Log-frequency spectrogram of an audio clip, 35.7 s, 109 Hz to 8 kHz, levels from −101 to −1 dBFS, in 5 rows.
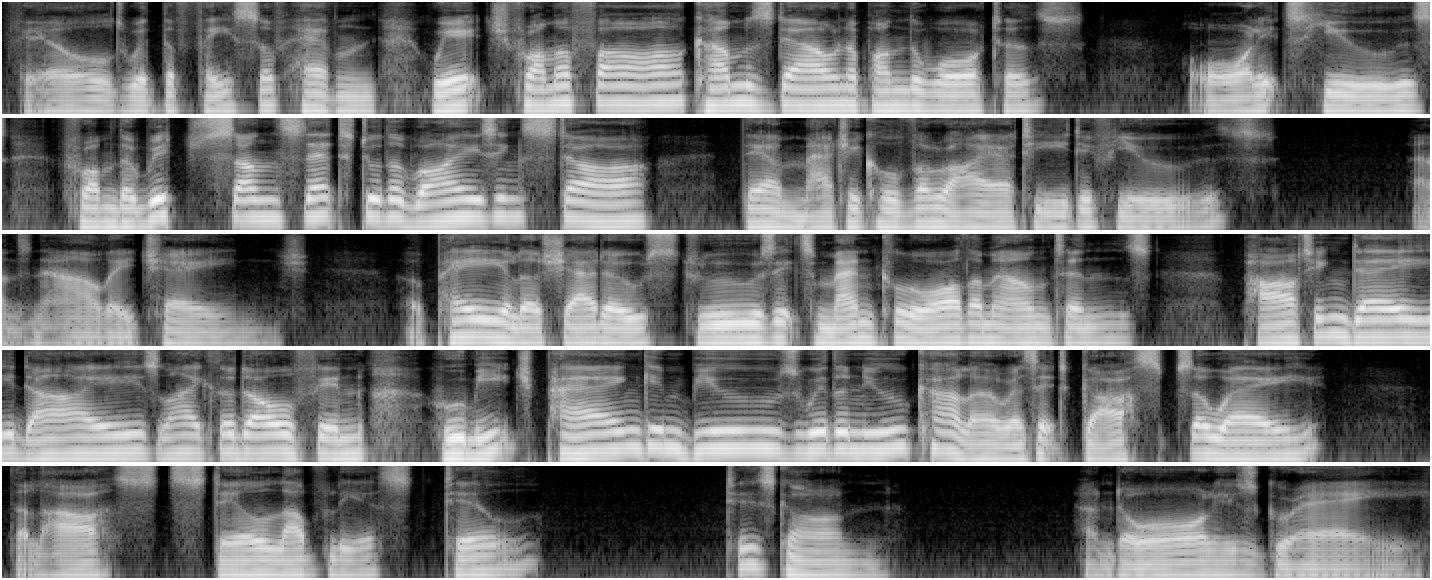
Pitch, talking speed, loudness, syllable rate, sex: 125 Hz, 115 wpm, -19 LUFS, 3.3 syllables/s, male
